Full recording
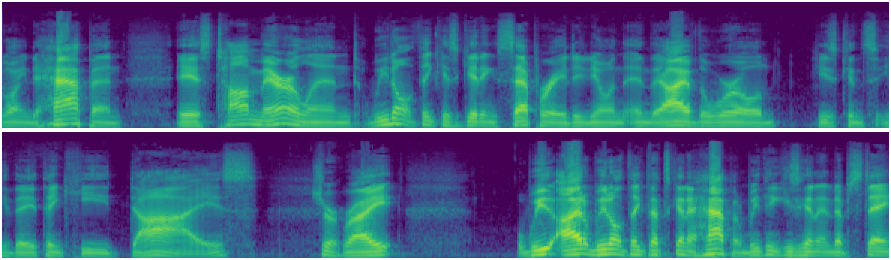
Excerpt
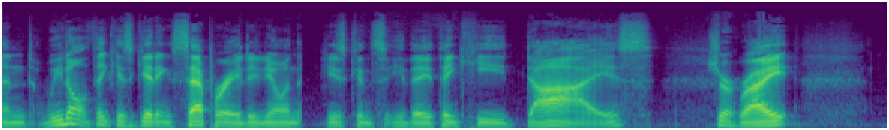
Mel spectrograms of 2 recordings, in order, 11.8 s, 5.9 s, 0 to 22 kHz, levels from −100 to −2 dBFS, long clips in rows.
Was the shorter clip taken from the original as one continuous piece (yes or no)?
no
